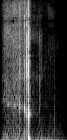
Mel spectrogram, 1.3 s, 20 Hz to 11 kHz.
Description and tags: apple - bite 02
Taking a bite of an apple.
apple, crunch, crunchy, food, fruit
